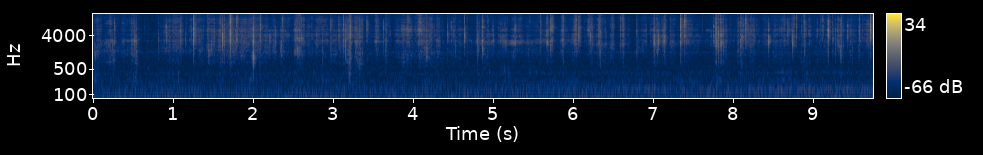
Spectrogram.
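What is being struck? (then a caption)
Thin paper receipt. A small, thin, light white thermal paper store receipt is crumpled into a tight ball and worked between the fingertips of both hands. It makes a steady, quiet stream of crisp crinkling and crumpling with sharp, bright crackles and almost no low end.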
